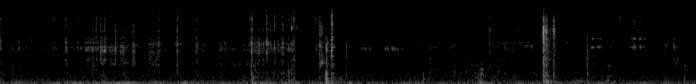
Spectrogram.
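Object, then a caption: Soap bar carved with a knife blade. A utility knife blade carves and scrapes white shavings off a solid blue glitter-coated soap bar with gold stars, held in the palm. Bright, gritty scraping and crisp crunchy cuts sound over a faint low rumble, with one sharp louder crunch near the end.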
